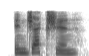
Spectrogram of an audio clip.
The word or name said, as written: injection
